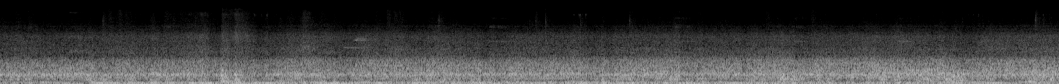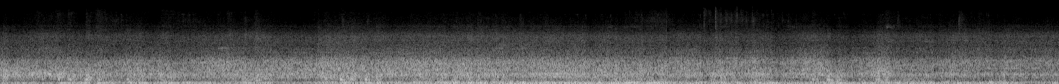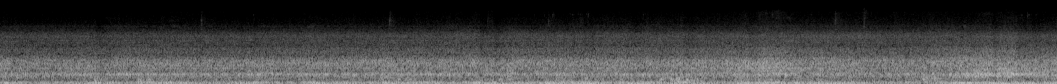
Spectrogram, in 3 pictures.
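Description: From 13.77 to 17.25 s the sound is heard twice. A second, full-band copy trails the first by about a third of a second. It is about as loud as the original. It carries no decay and no added room colour. It cuts in and drops out abruptly at those edges. This is a doubled audio track. The likely cause is the same signal being picked up again through a slower path, or an edit leaving two copies out of step.

At 20.58 to 20.64 s there is a brief burst of DAB burbling. Weak reception let bit errors slip past the error correction into the MP2 data. Corrupted samples put short blips of noise into single sub-bands. The burst hit about a dozen frames.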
